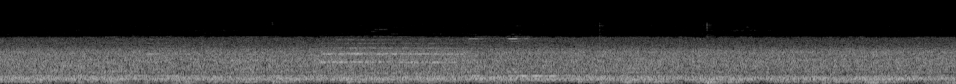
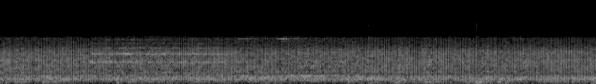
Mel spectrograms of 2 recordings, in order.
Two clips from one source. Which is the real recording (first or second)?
first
